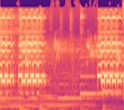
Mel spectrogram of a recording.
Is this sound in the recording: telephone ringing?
yes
